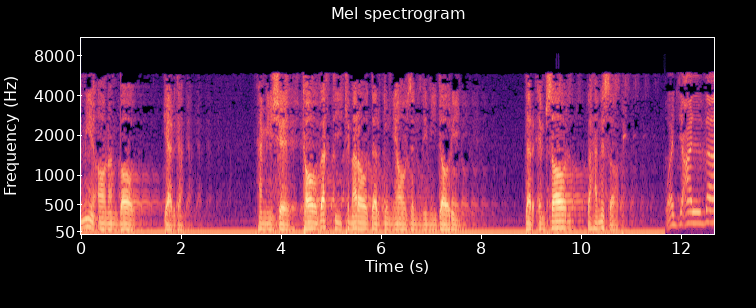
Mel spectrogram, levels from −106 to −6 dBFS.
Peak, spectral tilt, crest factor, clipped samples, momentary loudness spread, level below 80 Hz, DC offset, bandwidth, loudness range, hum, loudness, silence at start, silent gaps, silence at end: 0 dBFS; -6.5 dB/octave; 20 dB; under 0.1%; 23 LU; -32 dBFS; 1%; 6.2 kHz; 5 LU; none; -19 LUFS; 0 s; none; 0 s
